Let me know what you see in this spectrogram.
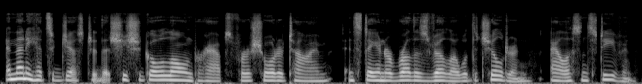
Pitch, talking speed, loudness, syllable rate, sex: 180 Hz, 250 wpm, -19 LUFS, 6.5 syllables/s, female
